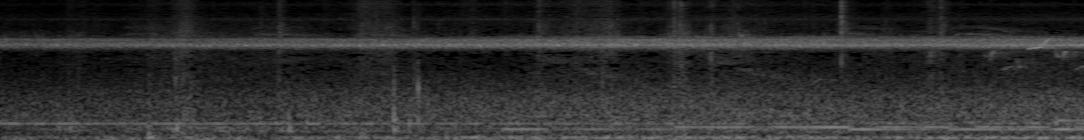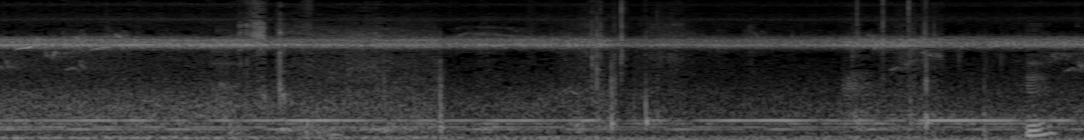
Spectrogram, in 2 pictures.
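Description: A steady, high-pitched chorus of insects trilling without a break, over a low rumble of wind or handling noise.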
